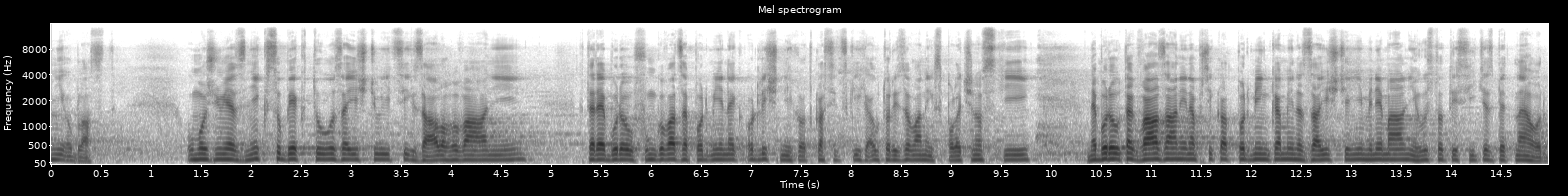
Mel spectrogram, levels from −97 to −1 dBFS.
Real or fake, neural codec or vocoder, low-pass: real; none; 14.4 kHz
